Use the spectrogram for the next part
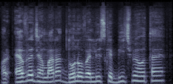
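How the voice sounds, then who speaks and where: A man's voice: high-pitched, steady tone, racing, mellow. A man teaching a maths lesson step by step, often checking with the class whether they follow. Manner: explains aloud, often checks the class with "clear?" and "okay".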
